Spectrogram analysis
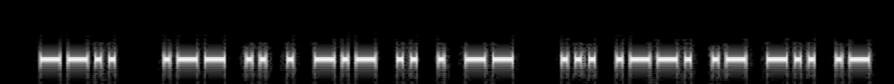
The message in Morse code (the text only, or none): Z WIEKIEM SPADA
